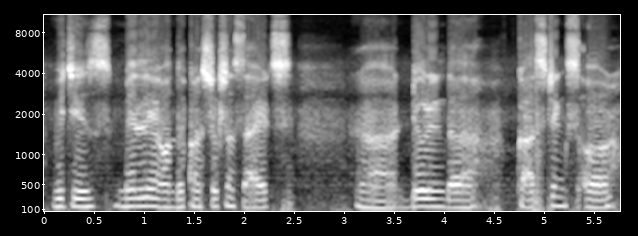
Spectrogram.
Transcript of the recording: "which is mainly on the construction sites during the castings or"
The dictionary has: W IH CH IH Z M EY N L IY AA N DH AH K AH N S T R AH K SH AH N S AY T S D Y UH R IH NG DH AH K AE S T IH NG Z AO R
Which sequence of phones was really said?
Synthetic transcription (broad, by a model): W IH CH IH Z M EY N L IY AA N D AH K AH N S T R AH K SH AH N S AY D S D Y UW R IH NG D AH K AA S T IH NG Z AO R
